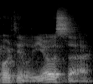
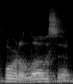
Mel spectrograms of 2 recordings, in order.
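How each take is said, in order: First: The double L is said like an LY sound. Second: The double L is said as a plain L. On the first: This is how it is said in the Philippines. "In the Philippines, they would say Hortillosa because it's like L Y sound" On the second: This is how it is said in Kentucky. "in Kentucky we say the two L's like Hortilosa"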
